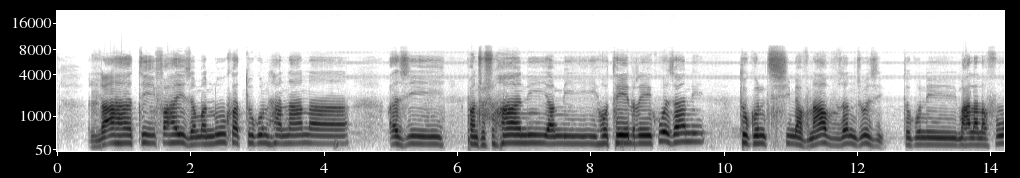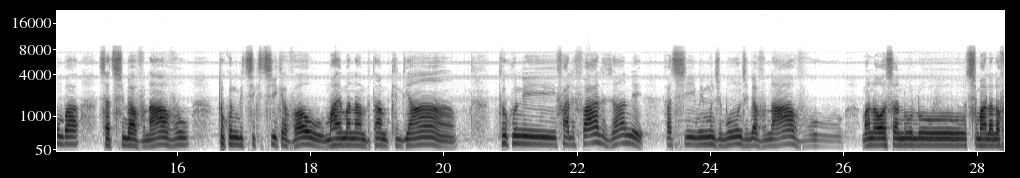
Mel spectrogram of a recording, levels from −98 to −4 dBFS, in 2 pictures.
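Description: Speech recording with no technical fault audible anywhere in it.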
